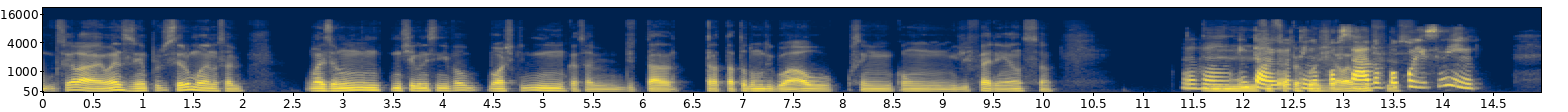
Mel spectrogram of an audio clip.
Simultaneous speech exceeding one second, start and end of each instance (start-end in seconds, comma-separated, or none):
11.6-13.8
